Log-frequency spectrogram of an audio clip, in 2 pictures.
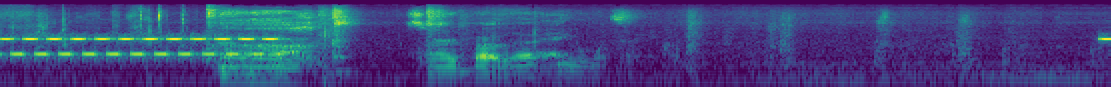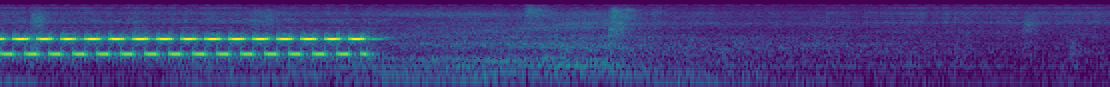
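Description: An electronic telephone rings in two clear bursts of a steady two-tone trill, loud and close, with someone speaking in the quiet stretch between the rings.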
